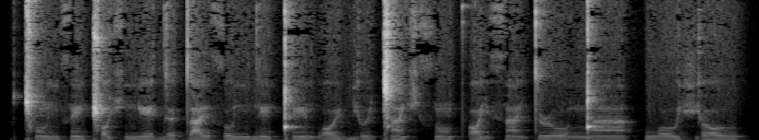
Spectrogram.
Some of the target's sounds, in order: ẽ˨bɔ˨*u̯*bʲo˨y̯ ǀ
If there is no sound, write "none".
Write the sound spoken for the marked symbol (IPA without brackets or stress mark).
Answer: y̯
